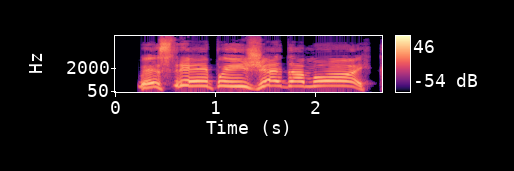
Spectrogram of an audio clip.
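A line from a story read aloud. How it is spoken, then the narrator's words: Shouting. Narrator (Russian): крикнул Муки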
